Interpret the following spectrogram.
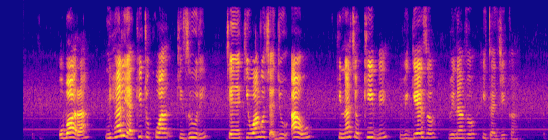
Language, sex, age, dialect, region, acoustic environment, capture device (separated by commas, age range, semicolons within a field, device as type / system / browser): Swahili, female, 25-34, Kenya - Mombasa, Kenya, silence, desktop / Windows / Edge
